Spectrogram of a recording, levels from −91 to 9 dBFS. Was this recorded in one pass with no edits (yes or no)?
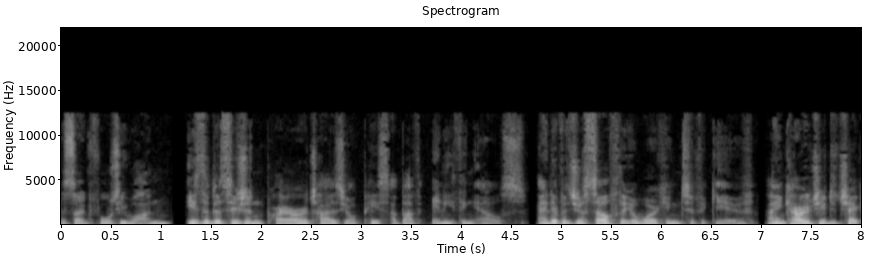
no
